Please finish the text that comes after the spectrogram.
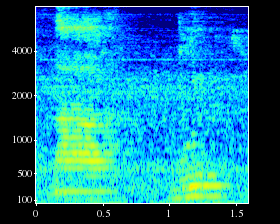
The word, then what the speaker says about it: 나뭇잎: 자, 이 상태에서 나뭇잎이 되려면 무슨 소리만 덧나면 돼? 니은 소리만 덧나면 되거든.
